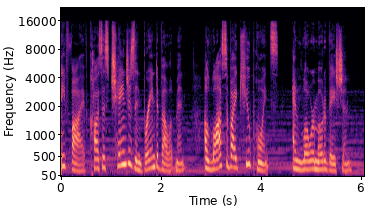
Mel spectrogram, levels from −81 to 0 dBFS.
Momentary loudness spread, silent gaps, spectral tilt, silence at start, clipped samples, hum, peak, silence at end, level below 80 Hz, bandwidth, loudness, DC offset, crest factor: 10 LU; none; -4 dB/octave; 0 s; under 0.1%; none; -2 dBFS; 0 s; -58 dBFS; 16.5 kHz; -17 LUFS; under 0.1%; 14 dB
